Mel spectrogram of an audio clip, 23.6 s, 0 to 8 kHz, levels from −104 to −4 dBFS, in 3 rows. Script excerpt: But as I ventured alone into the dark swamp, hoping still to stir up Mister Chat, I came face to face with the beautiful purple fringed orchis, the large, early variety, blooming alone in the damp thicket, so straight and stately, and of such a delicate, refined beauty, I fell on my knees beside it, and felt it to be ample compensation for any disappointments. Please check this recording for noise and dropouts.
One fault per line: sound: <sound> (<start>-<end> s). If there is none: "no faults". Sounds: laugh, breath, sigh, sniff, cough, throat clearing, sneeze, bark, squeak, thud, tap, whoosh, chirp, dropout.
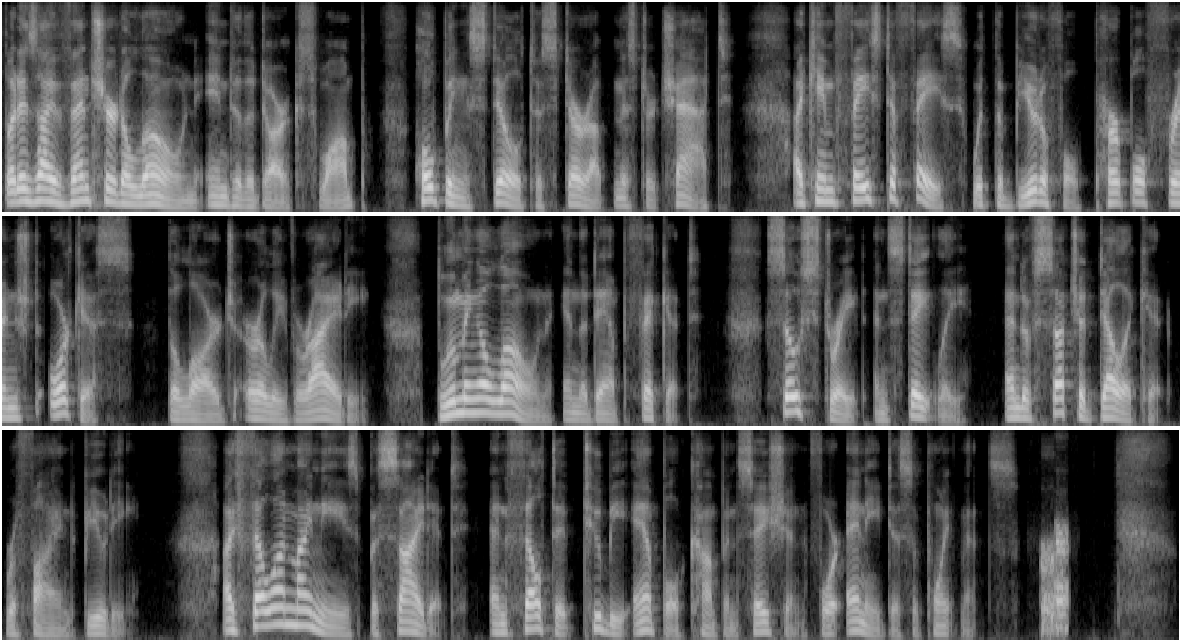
sound: laugh (22.6-22.8 s)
